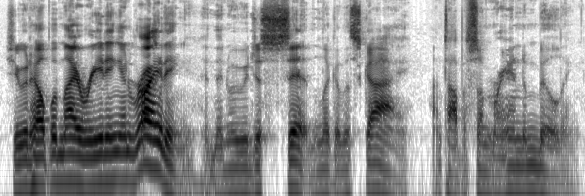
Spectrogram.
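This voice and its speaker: A man giving an expressive dramatic reading of a first-person memoir, with emphatic swings in loudness. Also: low voice, brisk. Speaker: narrator.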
